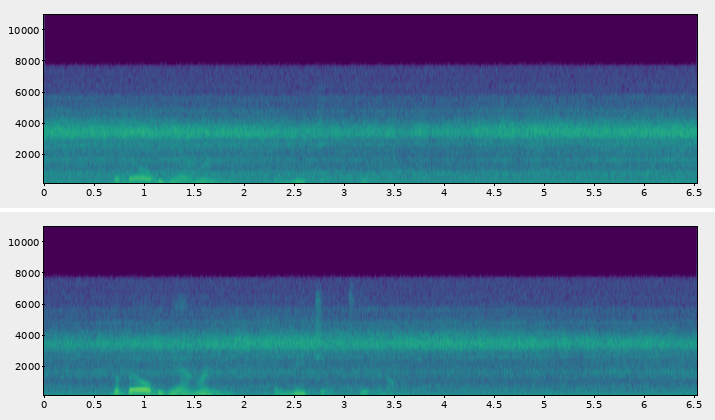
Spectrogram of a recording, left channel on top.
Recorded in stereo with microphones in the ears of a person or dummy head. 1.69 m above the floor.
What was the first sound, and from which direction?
A man speaking, 50° right (ahead or behind).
